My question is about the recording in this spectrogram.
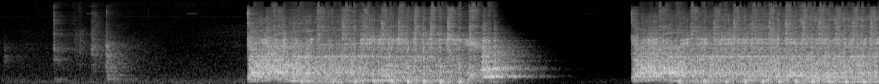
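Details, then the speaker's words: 1973 Skee-Horse snowmobile with Johnson engine, sat 40 years, cranked on battery: electric starter whirs hard about 2.5 seconds, winds down silent, then bites again; starter grabbing and getting stuck. "Seems like the electric start was somewhat grabbing and got stuck."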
